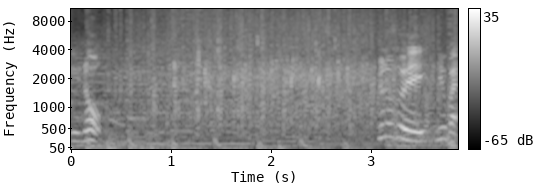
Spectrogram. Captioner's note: applause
